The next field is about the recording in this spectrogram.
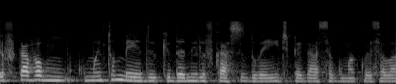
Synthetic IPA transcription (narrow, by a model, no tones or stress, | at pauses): ewfi̥kavɐkõmũj̃t̪ʊmed̪ʊkɪʊd̪ɐnilʊfi̥kasɪd̪uẽnt͡ʃɪ̥peɡasɪawɡũmɐkojzɐla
